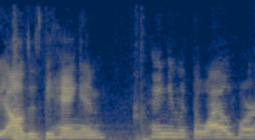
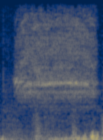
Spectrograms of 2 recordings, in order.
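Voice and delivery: hushing; 8 dB quieter than usual. Real, not acted. Hushing the horse.

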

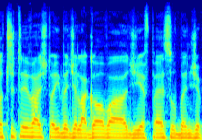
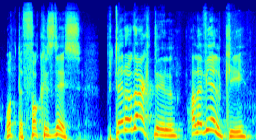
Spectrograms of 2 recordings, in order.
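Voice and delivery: amazed; 8 semitones higher than usual. Real, not acted. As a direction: gasp at the giant beast. Sees giant pterodactyl. (zdumiony okrzyk na widok pterodaktyla)

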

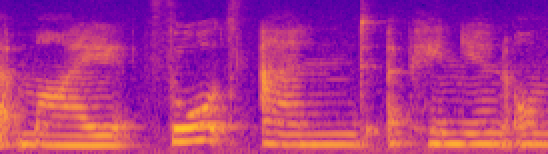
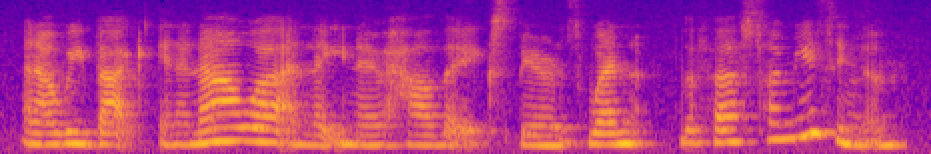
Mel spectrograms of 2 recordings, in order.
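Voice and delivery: slight lisp from strips; talking with coated teeth; whitening strips on teeth. Real, not acted. Seen 1: Teeth show glossy strip layer while talking; removed later at +22.2.

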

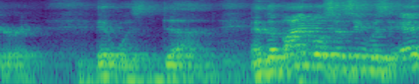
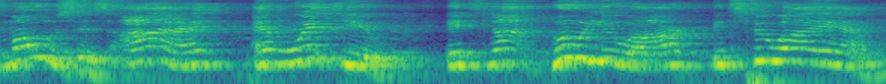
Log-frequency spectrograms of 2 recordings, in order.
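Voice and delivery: slow, higher and louder, commanding; voice of God; 9 semitones higher, 5 dB louder, slower than usual. Acted. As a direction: proclaim it like God answering. God reassures Moses.

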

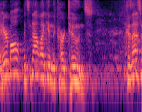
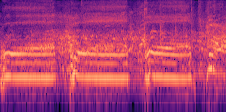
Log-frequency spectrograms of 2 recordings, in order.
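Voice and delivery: mock cat retching; much slower than usual. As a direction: act out a cat hacking up a hairball. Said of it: "He's just like".

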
